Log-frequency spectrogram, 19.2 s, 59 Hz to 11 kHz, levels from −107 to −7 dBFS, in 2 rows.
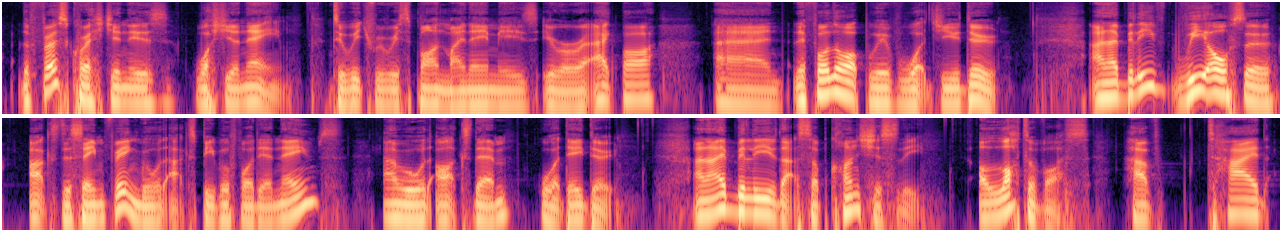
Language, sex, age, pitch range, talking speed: English, male, 20-39, 95-115 Hz, 190 wpm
